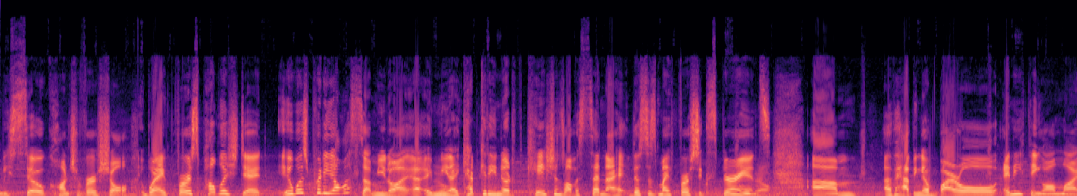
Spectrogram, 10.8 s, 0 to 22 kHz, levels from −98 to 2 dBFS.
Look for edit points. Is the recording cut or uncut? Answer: cut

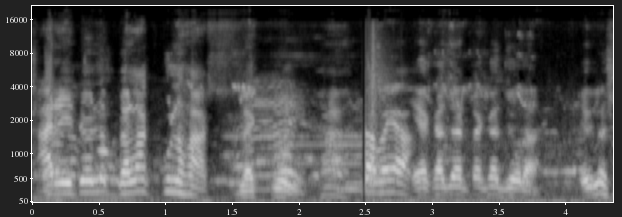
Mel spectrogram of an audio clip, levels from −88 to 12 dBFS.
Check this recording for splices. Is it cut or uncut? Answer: cut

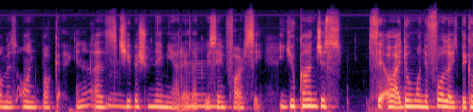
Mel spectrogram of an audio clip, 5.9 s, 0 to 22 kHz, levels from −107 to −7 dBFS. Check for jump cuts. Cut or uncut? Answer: cut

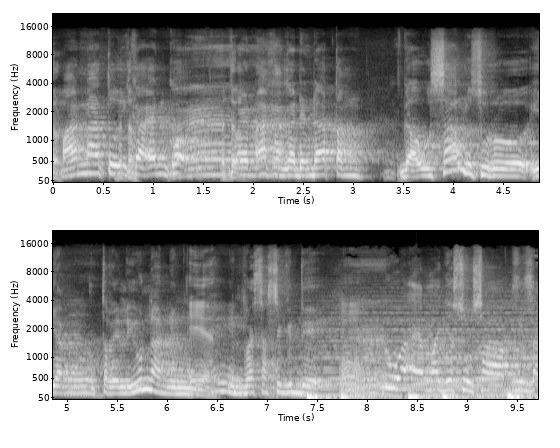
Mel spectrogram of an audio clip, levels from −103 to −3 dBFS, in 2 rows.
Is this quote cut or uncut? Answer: uncut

